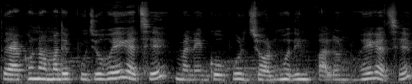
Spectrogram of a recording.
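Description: A young Bengali woman vlogs at home, a little high in pitch, speaking quietly because her throat is sore. She chats to viewers with frequent tag questions. A faint hum sits behind her. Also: steady tone, brisk. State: sore throat, talking softly. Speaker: vlogger. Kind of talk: casual home vlog narration.

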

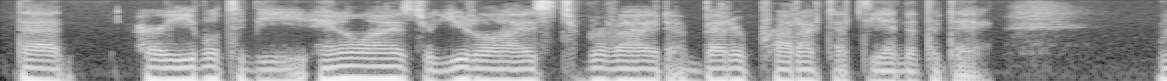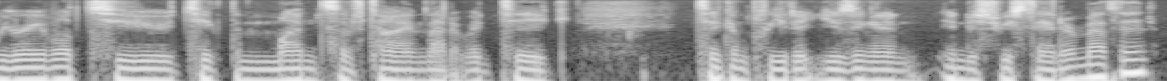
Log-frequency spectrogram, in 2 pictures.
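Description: A man, a civil designer, giving measured technical answers in a podcast interview. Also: lowish voice, slightly rough, no room sound. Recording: dull dry studio sound.

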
